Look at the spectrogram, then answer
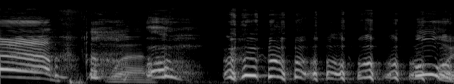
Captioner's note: retreats, sobbing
